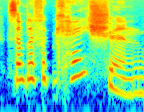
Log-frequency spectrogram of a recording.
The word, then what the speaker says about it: simplification: Simplification. But this one here is not stressed on sim. It's stressed on K.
